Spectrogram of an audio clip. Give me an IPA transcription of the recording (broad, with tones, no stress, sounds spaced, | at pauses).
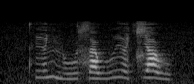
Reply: t̪ʰ i˧˥ ə̯ ɲ uː˩˧ s a˧ w ʋ i˥˨ ə̯ t͡ɕ a˥˨ w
